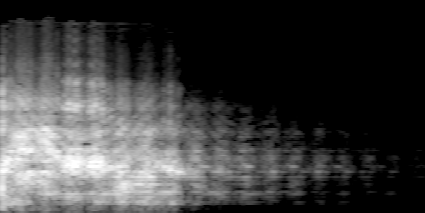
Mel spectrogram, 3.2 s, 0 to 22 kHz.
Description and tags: BATTERIE PACK 2 - Space fighter passing shot
BATTERIE 02 PACK is a series of mainly industrial heavily processed beats and metallic noises created from sounds edited within Native Instruments Batterie 3 within Cubase 5. The name of each file in the package is a description of the sound character.
industrial, processed, short, drum-hit, beat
